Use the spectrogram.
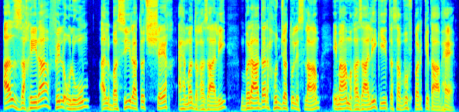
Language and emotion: Urdu, neutral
